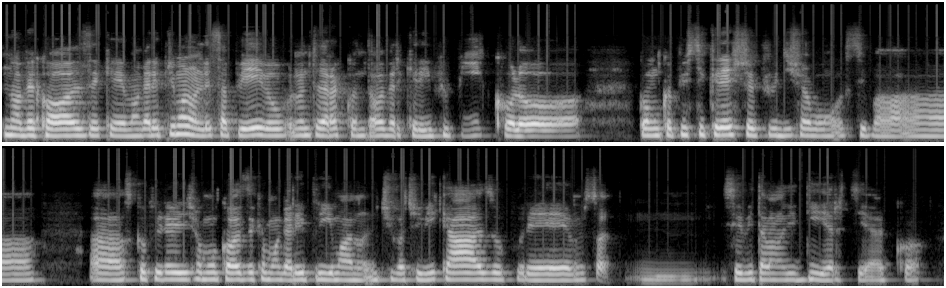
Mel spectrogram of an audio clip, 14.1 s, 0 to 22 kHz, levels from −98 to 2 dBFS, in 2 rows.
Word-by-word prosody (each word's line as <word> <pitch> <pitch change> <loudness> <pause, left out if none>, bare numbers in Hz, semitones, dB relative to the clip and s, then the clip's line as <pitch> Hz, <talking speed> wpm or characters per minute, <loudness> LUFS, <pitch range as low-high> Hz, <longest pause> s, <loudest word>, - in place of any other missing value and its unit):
nuove 200 -2 +3
cose, 195 0 +5
che 185 -3 -1
magari 195 +2 +1
prima 235 +3 +3
non 215 -4 +5
le 190 - -1
sapevo, 195 -1 +3
non 200 0 -1
te 205 - -3
le 195 - +6
raccontava 195 -1 -1
perché 190 0 -4
eri 175 0 -1
più 190 +2 -6
piccolo. 175 -2 +2 0.4
Comunque 200 0 0
più 215 +2 0
si 215 +1 -3
cresce 210 -1 +3
più, 195 0 -6
diciamo, 190 -1 -4
si 200 0 -7
va 180 -1 -4 0.4
a 180 0 -1
scoprire, 195 +1 -1
diciamo, 200 0 +1
cose 195 0 +2
che 205 - -5
magari 190 -1 -1
prima 190 -2 -2
non 175 +2 -5
ci 190 +2 -10
facevi 185 +1 -3
caso 195 -1 +2
oppure, 175 -2 0
non 185 +2 -8
so, 185 - -9 0.8
si 210 -1 -8
evitavano 190 -1 -4
di 185 - -6
dirti 180 -1 -6
ecco. 90 - -11
195 Hz, 185 wpm, -20 LUFS, 185-200 Hz, 0.8 s, le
